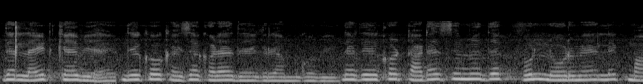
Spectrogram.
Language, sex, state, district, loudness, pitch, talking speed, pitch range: Hindi, male, Maharashtra, Sindhudurg, -25 LUFS, 215 Hz, 205 wpm, 195-225 Hz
